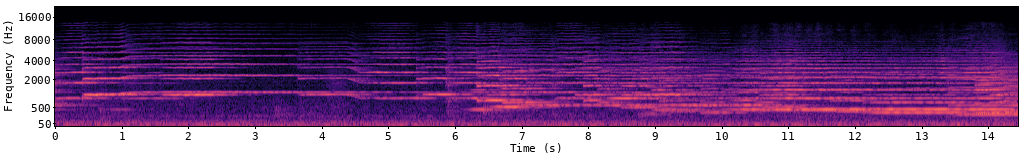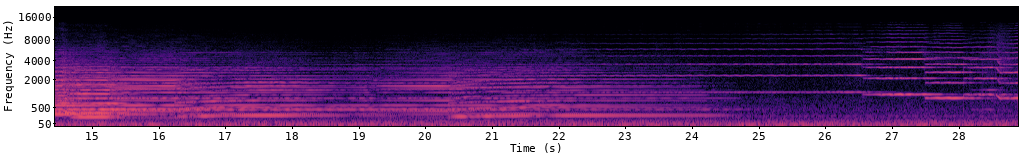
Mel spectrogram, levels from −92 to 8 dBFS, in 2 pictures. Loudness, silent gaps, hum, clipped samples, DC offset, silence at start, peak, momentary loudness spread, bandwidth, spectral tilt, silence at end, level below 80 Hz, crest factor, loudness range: -32 LUFS; none; none; under 0.1%; under 0.1%; 0 s; -14 dBFS; 17 LU; 14 kHz; -3.5 dB/octave; 0 s; -48 dBFS; 18 dB; 14 LU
